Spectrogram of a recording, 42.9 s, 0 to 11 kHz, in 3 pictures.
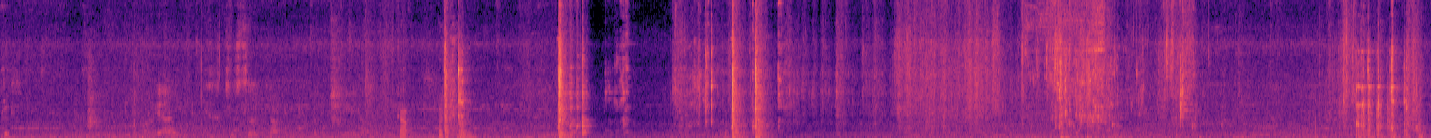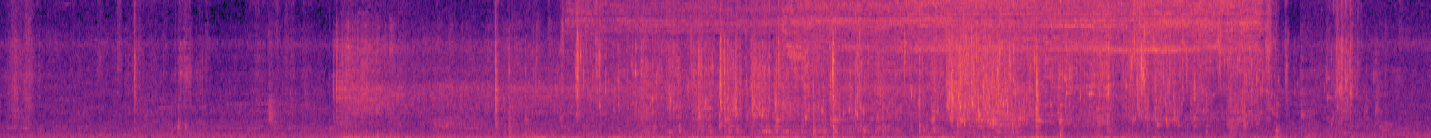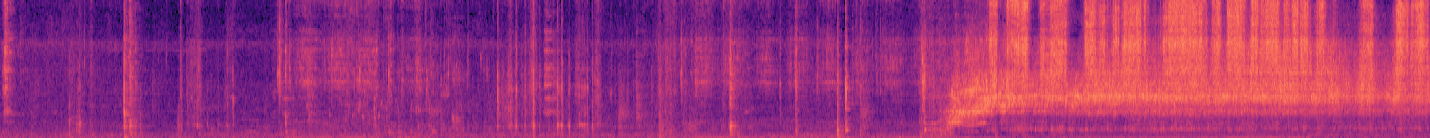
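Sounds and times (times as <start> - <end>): espresso machine humming: 19.3 - 27.1, 37.8 - 42.9
liquid running: 19.8 - 27.2, 38.0 - 42.9.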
